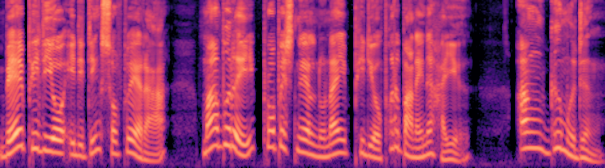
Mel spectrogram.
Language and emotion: Bodo, surprised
